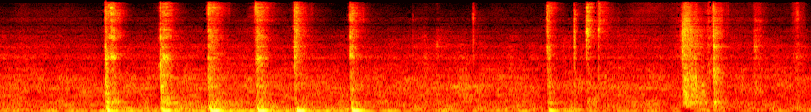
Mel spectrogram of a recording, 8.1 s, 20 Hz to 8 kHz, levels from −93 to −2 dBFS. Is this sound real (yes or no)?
no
